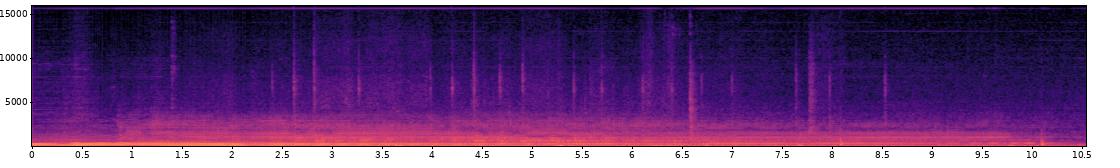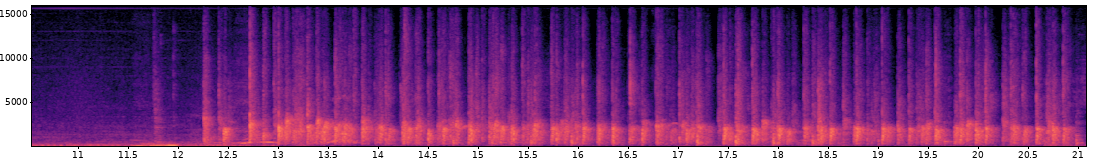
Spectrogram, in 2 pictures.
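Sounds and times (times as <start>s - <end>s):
band holding a chord: 0.0s - 11.1s.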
